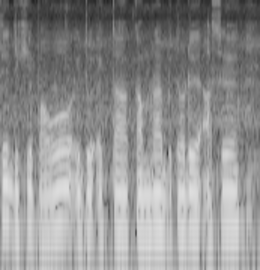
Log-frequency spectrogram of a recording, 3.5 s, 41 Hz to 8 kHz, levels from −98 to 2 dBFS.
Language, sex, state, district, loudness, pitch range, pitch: Nagamese, male, Nagaland, Dimapur, -18 LUFS, 90-95 Hz, 95 Hz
